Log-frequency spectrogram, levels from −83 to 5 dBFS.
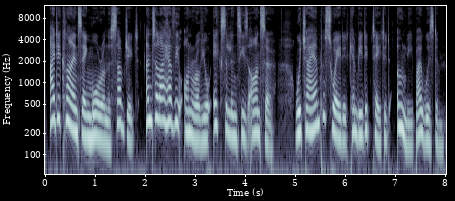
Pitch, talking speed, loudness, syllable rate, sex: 200 Hz, 195 wpm, -17 LUFS, 5.8 syllables/s, female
